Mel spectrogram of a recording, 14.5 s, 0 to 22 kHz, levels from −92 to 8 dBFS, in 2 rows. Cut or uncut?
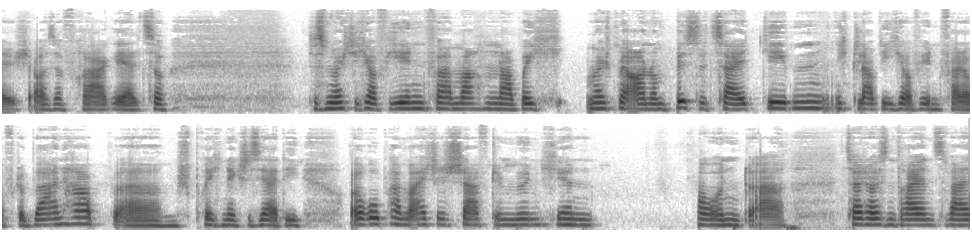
cut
